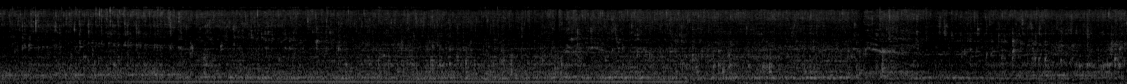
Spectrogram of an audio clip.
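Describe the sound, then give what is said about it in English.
A faucet running at a very low flow, giving a soft, steady trickle of water throughout, with a low hum underneath that stops partway through. “but the secret is putting the faucet on a really low amount of water coming out.”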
